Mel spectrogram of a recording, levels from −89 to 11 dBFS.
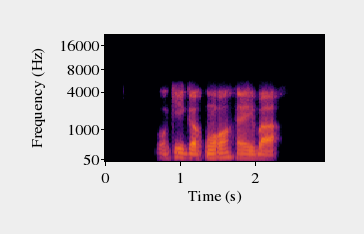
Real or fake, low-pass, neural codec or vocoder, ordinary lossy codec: fake; 5.4 kHz; codec, 24 kHz, 0.9 kbps, DualCodec; Opus, 16 kbps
